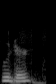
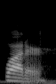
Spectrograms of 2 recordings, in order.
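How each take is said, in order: First: The first vowel is a rounded 'woo' sound. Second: The first vowel is an open 'wah' sound. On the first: The speaker calls it wrong. "don't say wooter" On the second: The speaker calls it right. "It's water"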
